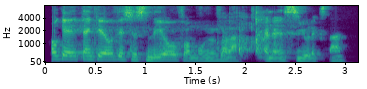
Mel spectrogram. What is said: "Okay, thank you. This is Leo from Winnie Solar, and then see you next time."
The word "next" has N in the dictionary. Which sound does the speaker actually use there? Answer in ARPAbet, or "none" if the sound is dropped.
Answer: L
